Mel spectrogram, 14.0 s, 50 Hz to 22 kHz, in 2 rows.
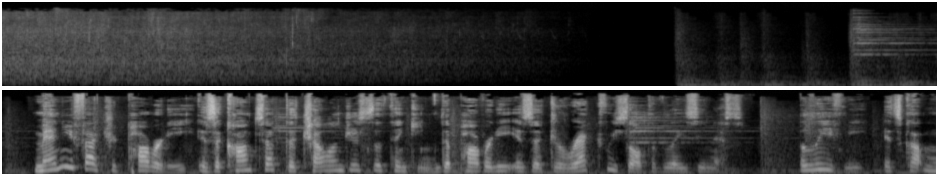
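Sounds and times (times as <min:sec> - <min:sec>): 
river flowing downstream: 0:00.0 - 0:04.0
tonal music: 0:05.1 - 0:14.0
speech: 0:07.3 - 0:14.0.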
